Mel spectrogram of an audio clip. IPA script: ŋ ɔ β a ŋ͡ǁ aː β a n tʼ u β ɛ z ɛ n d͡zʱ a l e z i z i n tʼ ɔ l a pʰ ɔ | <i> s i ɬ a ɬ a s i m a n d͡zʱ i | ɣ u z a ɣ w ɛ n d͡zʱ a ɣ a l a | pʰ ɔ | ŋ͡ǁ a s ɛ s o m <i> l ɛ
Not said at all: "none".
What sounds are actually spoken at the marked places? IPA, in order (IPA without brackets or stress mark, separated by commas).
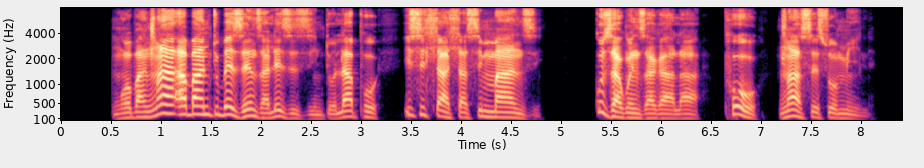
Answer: i, iː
